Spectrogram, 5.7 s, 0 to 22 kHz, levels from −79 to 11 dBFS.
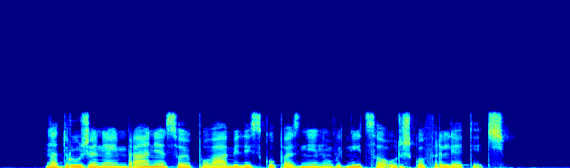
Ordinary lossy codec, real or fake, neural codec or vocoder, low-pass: none; fake; codec, 16 kHz, 4 kbps, FunCodec, trained on Chinese and English, 50 frames a second; 7.2 kHz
